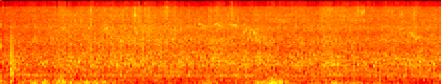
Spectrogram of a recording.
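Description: Africanized honey bees swarm around an opened hive during a re-queening check, a dense, loud, continuous buzz that fills the whole stretch, with no speech.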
